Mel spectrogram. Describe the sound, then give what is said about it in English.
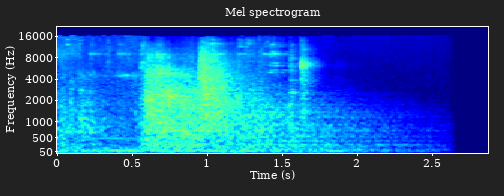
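A heavy door rumbles and scrapes as it swings shut, with a few louder bangs along the way, then the sound cuts off abruptly as it closes. No one speaks. “I can't hold this door! The door's closing!”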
